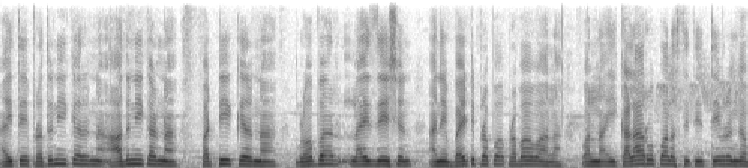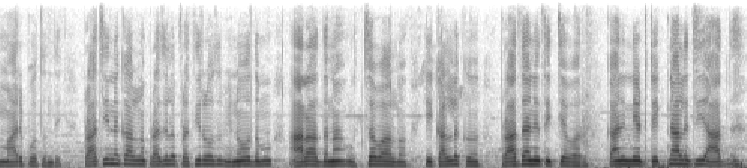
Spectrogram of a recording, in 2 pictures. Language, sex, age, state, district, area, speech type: Telugu, female, 60+, Telangana, Ranga Reddy, rural, spontaneous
